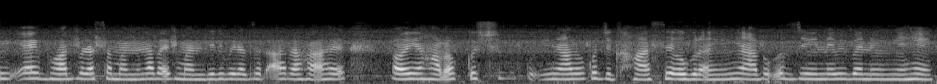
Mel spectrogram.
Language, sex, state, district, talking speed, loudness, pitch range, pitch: Hindi, female, Uttar Pradesh, Etah, 200 wpm, -17 LUFS, 235-255 Hz, 245 Hz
